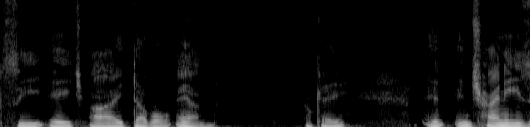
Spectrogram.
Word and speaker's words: Chin: you an example all right my last name is spelled c h i n okay in in Chinese it's a specific word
